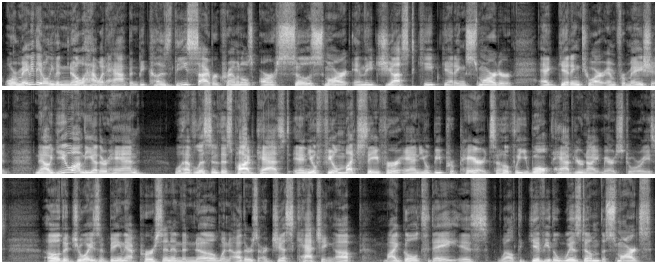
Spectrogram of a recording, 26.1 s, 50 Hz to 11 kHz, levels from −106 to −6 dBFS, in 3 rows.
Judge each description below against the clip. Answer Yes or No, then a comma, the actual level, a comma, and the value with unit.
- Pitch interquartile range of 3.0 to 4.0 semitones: Yes, average, 3.5 semitones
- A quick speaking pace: No, average, 195 wpm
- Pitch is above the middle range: No, low, 135 Hz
